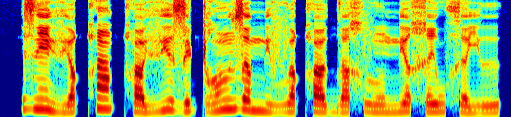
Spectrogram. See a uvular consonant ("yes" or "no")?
yes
